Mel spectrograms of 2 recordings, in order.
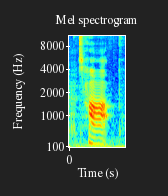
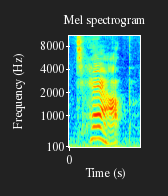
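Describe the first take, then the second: First: "top", tap with an open back A; Irish-style tap, opened to "top". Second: "tap" with a front American a; short A. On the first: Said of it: "open sound that kind of closes off the nose". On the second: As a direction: say "tap" with the a as in cat. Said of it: "whereas it would be tap". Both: Shown as a demonstration.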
